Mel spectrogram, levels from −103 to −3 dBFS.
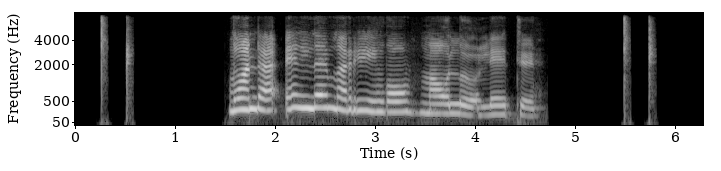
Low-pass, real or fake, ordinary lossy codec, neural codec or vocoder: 7.2 kHz; fake; none; codec, 44.1 kHz, 1.7 kbps, Pupu-Codec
